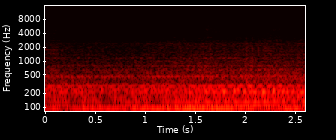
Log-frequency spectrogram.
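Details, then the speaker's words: Abandoned Mazda 323 Familia, B6 twin-cam conversion, just started for the first time in 5 years; steady low even rumble with no knocks or misses, a healthy petrol idle that sounds pretty good. "What a beast. And to be honest, it actually sounds pretty good. Not gonna lie."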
